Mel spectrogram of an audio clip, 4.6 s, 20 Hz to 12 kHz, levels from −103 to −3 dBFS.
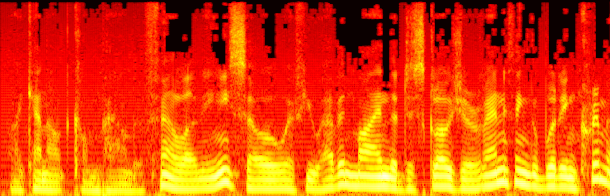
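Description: From start to finish, switching spikes from a dimmer, rectifier or unshielded line leak into the signal path twice per 60 Hz mains cycle, producing mains buzz: a steady, raspy drone of 60 Hz harmonics reaching into the kilohertz range, sitting roughly 30 dB beneath the speech.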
